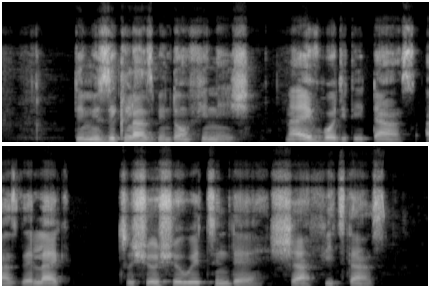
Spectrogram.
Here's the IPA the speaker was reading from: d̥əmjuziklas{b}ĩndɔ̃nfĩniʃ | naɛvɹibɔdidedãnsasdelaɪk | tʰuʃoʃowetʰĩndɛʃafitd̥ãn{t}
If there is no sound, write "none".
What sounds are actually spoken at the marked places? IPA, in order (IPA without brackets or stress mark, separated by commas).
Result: b, s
